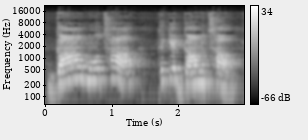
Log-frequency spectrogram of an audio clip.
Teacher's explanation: ওকারটা উঠে গেল, মাঝখানের যে স্বরধ্বনিটা ছিল ওকার, সেইটা লোপ পেল, লোপ পেয়ে হয়ে গেল গামছা। এখানে দেখো এই যে ম, এখানে দেখো ওকার নেই, এই ওকার উঠে গেছে, তাই এর নাম মধ্য স্বরলোপ।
